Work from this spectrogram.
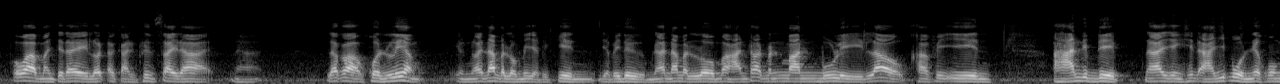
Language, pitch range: Thai, 130-160 Hz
